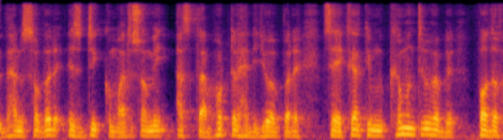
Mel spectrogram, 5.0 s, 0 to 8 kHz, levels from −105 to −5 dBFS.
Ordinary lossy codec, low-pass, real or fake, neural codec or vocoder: none; 7.2 kHz; fake; codec, 16 kHz in and 24 kHz out, 0.6 kbps, FocalCodec, streaming, 2048 codes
